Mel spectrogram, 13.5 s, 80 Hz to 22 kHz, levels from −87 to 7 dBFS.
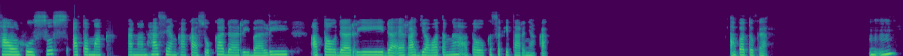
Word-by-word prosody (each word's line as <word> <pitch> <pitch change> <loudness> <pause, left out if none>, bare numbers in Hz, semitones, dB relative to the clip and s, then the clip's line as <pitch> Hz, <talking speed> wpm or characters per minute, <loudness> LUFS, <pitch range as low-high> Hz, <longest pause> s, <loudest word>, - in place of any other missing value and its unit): hal 210 -1 +7 0.2
khusus 210 +5 +1 0.3
atau 205 0 0
makanan 185 +4 -3
khas 215 +1 +2
yang 190 - -1
Kakak 185 -1 -1
suka 170 +5 0
dari 180 -2 -1
Bali 205 +7 +2 0.3
atau 190 +1 +2
dari 195 +3 +3
daerah 170 +1 +3
Jawa 180 -1 +2
Tengah 195 +3 -1 0.2
atau 175 +1 -1
ke 190 - -21
sekitarnya, 165 -3 -3
Kak? - - -3 2.7
Apa 190 0 +3
tuh, 175 - -1
Kak? 155 -2 -5 1.5
Mmm. 205 +6 +3
190 Hz, 100 wpm, -25 LUFS, 175-200 Hz, 2.7 s, hal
